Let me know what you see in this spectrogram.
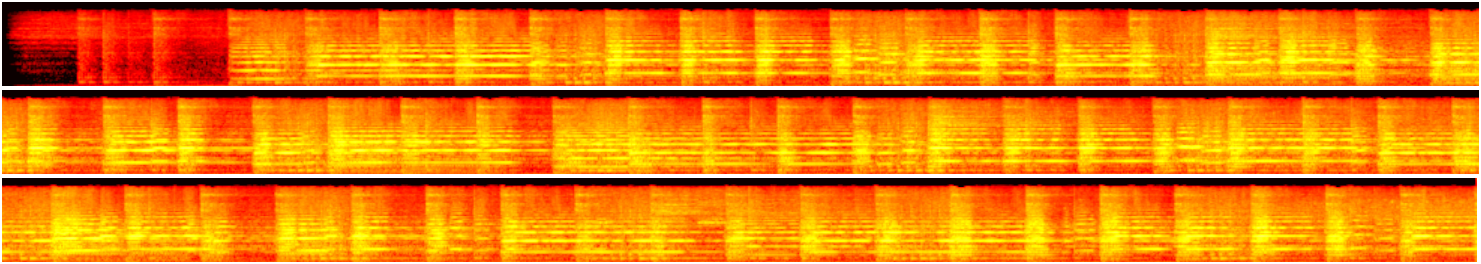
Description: Army Band Ringtone

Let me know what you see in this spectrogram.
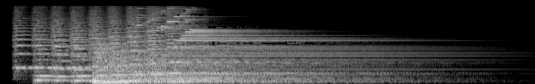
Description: Magic Sound

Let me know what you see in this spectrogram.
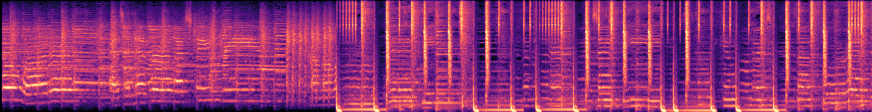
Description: outro song; Dakotaz

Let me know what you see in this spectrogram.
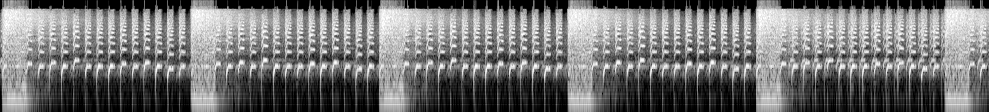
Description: HARD STYLE

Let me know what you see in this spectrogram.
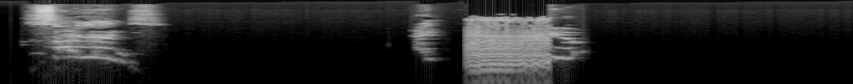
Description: Silence I Fart You

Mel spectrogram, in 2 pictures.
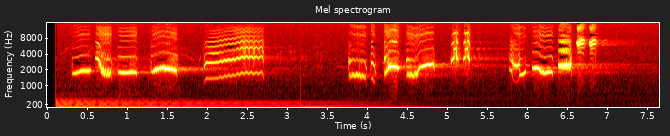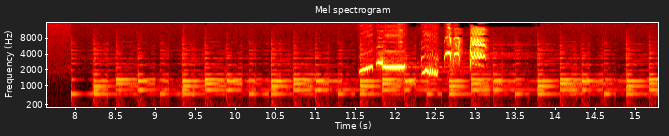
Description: Bird Rhyme

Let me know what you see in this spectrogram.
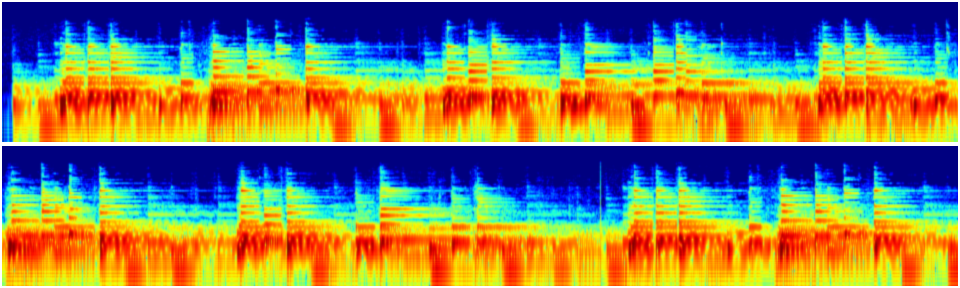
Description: Classic Guitar

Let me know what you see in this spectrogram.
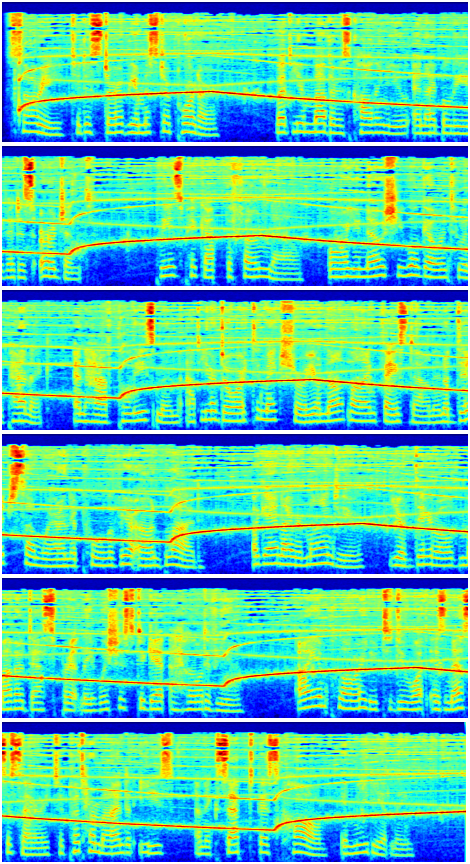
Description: Emergency Call

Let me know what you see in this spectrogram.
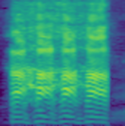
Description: fake laugh

